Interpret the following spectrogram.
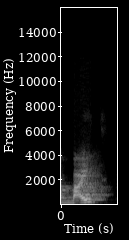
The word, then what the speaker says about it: byte: Esta ya tiene otra pronunciación, se le llama byte, que dice que equivale a 8 bits.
